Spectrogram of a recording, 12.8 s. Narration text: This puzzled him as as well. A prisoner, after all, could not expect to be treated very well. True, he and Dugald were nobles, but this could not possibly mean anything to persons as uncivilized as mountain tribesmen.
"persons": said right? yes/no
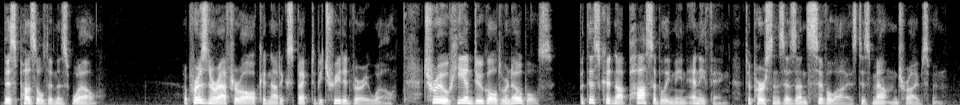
yes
